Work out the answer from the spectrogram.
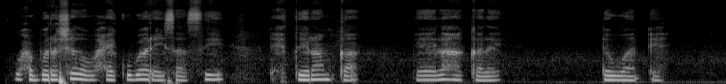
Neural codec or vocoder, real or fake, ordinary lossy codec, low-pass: vocoder, 44.1 kHz, 128 mel bands, Pupu-Vocoder; fake; none; none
